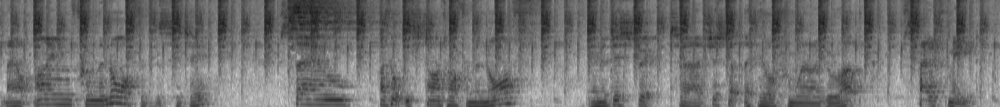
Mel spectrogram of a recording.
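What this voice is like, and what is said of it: Bristol English accent. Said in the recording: “the variations in the Bristol accent”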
